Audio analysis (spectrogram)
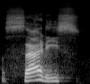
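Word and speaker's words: χάρις: Viene de una palabra griega que se pronuncia charis y significa algo bueno recibido sin merecerlo.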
